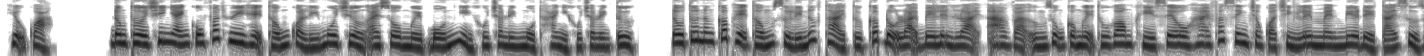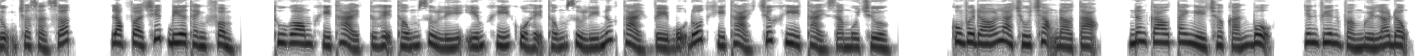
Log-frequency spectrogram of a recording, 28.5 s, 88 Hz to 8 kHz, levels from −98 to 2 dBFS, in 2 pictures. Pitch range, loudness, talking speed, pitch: 190-250 Hz, -18 LUFS, 245 wpm, 215 Hz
